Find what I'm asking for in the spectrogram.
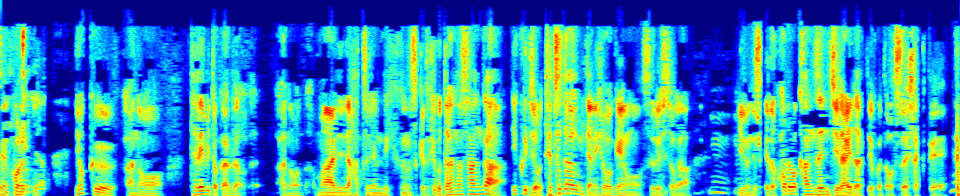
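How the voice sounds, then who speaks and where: A man's fairly low voice at a fairly quick pace, with very wide pitch swings. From Kansai, Kobe. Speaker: corporate sales worker and working father. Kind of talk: casual interview.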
